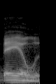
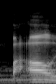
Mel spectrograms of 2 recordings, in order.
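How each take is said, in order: First: The name is said with an English pronunciation. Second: The name is said with a Hebrew pronunciation. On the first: "Baal is the way we say it" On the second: "Baal is the Hebrew way to say it"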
